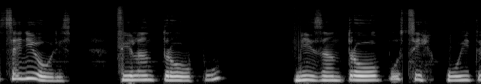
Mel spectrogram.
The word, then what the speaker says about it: circuito: equivocada então é filantropo é circuito não é circuito é fluido não é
